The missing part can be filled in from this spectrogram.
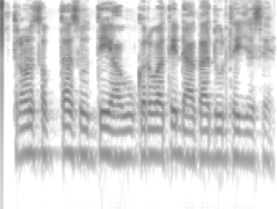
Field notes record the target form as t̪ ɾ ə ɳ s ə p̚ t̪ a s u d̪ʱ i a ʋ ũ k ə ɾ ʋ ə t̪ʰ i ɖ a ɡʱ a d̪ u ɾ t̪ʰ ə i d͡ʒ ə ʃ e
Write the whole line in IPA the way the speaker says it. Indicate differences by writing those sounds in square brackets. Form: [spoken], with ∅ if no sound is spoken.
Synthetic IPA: t̪ ɾ ə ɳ s ə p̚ t̪ a s u d̪ʱ i a ʋ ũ k ə ɾ ʋ [a] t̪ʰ i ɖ a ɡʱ a d̪ u ɾ t̪ʰ ə i d͡ʒ ə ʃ e

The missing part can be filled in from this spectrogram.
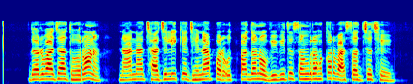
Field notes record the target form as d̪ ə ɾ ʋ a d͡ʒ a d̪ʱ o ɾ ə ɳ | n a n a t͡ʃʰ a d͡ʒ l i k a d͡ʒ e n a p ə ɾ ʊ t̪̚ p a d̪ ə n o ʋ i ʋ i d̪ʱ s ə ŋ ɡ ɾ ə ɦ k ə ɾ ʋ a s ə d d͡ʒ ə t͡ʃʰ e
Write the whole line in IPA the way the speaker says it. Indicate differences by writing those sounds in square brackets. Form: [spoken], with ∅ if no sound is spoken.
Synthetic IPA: d̪ ə ɾ ʋ a d͡ʒ a d̪ʱ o ɾ ə ɳ | n a n a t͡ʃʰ a d͡ʒ l i k [e] d͡ʒ e n a p ə ɾ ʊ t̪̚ p a d̪ ə n o ʋ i ʋ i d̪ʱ s ə ŋ ɡ ɾ ə ɦ k ə ɾ ʋ a s ə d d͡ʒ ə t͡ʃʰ e

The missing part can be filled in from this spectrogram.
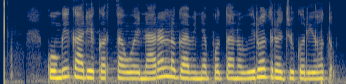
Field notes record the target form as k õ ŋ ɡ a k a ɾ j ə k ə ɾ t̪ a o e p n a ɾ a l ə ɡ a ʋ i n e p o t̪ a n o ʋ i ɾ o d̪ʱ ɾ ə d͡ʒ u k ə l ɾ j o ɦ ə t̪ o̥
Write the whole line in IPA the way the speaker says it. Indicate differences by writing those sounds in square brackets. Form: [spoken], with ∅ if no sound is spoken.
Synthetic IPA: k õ ŋ ɡ [i] k a ɾ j ə k ə ɾ t̪ a o e [∅] n a ɾ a l ə ɡ a ʋ i n e p o t̪ a n o ʋ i ɾ o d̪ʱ ɾ ə d͡ʒ u k ə [∅] ɾ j o ɦ ə t̪ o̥

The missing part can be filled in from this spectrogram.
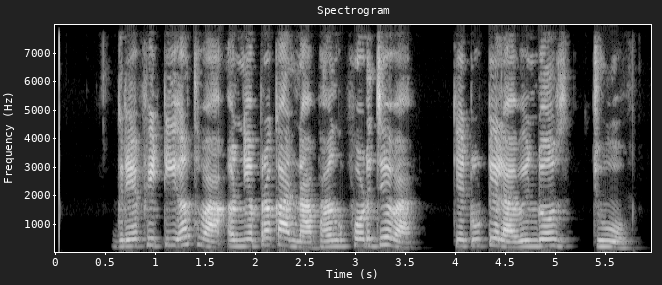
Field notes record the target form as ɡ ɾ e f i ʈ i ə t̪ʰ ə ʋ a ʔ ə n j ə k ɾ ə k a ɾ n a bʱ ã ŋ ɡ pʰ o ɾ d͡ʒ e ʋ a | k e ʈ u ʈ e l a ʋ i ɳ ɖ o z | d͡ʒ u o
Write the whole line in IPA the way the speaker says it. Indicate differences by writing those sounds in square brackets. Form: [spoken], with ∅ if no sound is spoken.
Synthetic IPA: ɡ ɾ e f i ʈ i ə t̪ʰ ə ʋ a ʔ ə n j ə [p] ɾ ə k a ɾ n a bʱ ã ŋ ɡ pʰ o [ɽ] d͡ʒ e ʋ a | k e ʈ u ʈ e l a ʋ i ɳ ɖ o z | d͡ʒ u o

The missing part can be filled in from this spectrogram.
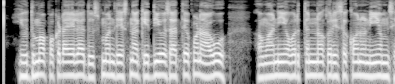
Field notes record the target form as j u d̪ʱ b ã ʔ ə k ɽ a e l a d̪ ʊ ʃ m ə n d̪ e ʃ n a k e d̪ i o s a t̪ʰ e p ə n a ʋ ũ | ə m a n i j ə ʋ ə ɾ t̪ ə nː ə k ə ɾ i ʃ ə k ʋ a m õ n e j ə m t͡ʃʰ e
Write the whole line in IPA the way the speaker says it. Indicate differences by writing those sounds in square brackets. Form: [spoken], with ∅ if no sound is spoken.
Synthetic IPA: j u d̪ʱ [m] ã [p] ə k ɽ a e l a d̪ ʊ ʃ m ə n d̪ e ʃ n a k e d̪ i o s a t̪ʰ e p ə [ɳ] a ʋ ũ | ə m a n i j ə ʋ ə ɾ t̪ ə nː ə k ə ɾ i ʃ ə k ʋ a [n] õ n [i] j ə m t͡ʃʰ e

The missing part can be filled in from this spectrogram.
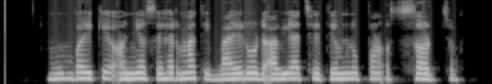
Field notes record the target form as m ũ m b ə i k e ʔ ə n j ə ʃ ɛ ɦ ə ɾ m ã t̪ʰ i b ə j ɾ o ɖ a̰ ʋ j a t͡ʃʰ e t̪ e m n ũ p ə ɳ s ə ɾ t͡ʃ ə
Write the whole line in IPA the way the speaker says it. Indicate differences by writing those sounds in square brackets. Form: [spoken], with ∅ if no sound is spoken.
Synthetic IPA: m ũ m b ə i k e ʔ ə n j ə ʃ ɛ ɦ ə ɾ m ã t̪ʰ i b [a] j ɾ o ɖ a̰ ʋ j a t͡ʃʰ e t̪ e m n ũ p ə ɳ s ə ɾ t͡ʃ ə

